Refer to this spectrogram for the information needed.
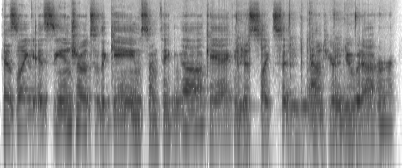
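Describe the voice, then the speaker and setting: A man's voice: medium pitch, fast, noisy background. A man streaming a speedrun with casual, rambling, self-critical commentary.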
